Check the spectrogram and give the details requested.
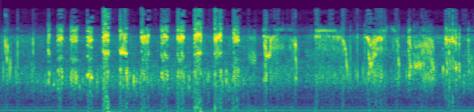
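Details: Swiftlet flock calls outdoors: a quick series of high, squeaky chirps and ticks at an uneven pace, then a stretch of longer raspy twittering. A constant low hum is audible.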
